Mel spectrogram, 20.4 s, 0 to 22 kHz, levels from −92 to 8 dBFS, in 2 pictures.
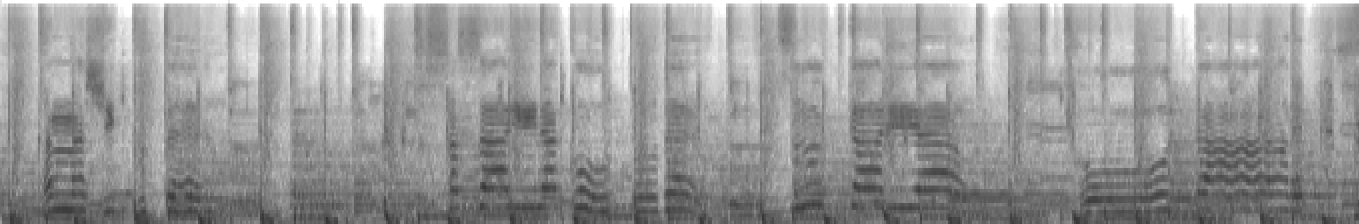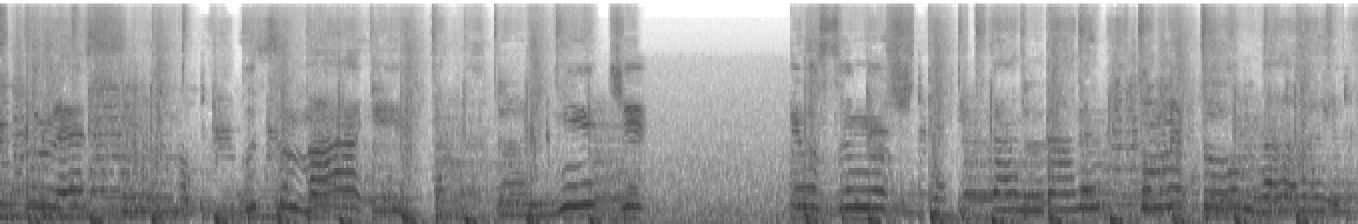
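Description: At 14.95 s the audio stalls in a call audio freeze lasting until 16.12 s. The last sound is stretched into a decaying buzz or hiss for about 1.15 s, likely because packets were held up and the jitter buffer ran dry. Playback then resumes where it stopped, with nothing lost.

From 17.95 to 18.03 s a jitter buffer speed-up follows as the receiver sheds some of the extra delay. Short pitch-period pieces, roughly 40 ms in total, are cut, so the sound briefly runs at 159% speed without a pitch shift and sounds hurried.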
